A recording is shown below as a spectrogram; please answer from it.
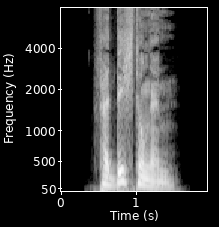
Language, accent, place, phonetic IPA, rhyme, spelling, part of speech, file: German, Germany, Berlin, [fɛɐ̯ˈdɪçtʊŋən], -ɪçtʊŋən, Verdichtungen, noun, De-Verdichtungen.ogg
- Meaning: plural of Verdichtung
